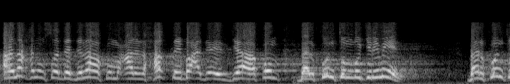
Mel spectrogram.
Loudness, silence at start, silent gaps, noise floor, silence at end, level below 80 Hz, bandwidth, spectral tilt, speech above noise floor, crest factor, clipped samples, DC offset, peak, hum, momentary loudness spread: -18 LUFS; 0 s; none; -47 dBFS; 0 s; -60 dBFS; 7.6 kHz; -3 dB/octave; 29 dB; 14 dB; under 0.1%; 0.2%; -4 dBFS; none; 5 LU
